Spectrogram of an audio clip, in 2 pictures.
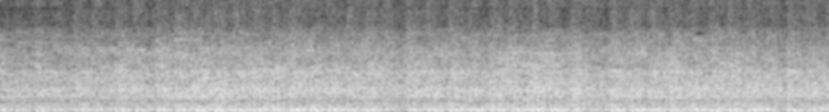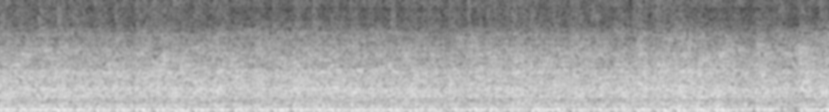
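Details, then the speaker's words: Motorcycle on an Aracer ECU, fuel base tuned without an AFR meter: dull, heavy, labouring note that still climbs on throttle instead of crisp revs. The mixture is too rich, and it would eventually die. "Jadi kalau kebasahan itu masih mau naik, cuma berat, lama-lama mati nanti."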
